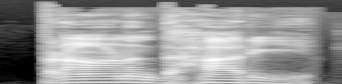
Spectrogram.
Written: प्राणधारी

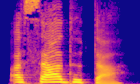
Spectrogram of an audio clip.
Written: असाधुता

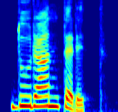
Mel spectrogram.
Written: दूरांतरित

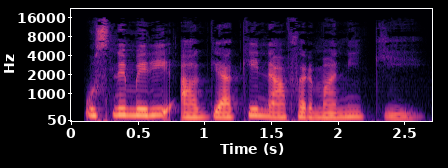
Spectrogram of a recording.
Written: नाफ़रमानी

